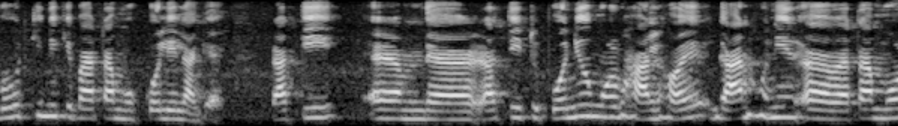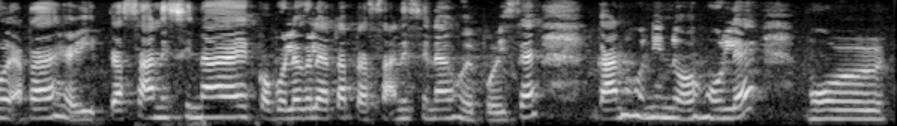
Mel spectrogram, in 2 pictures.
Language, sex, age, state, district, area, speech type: Assamese, female, 45-60, Assam, Tinsukia, rural, spontaneous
